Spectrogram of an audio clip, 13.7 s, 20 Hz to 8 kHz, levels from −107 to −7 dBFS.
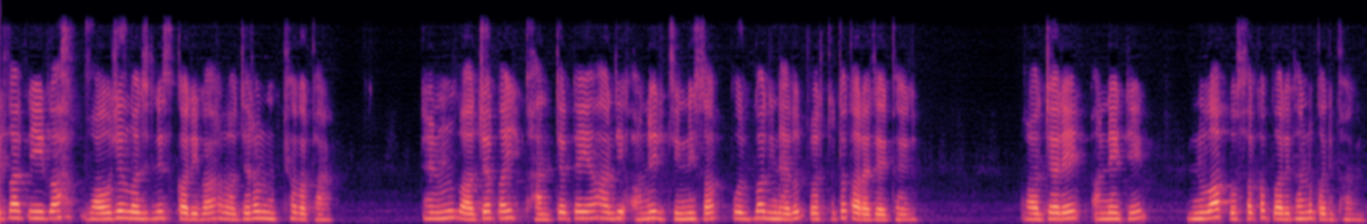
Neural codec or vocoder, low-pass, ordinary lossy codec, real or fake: autoencoder, 22.05 kHz, a latent of 192 numbers a frame, VITS, trained on one speaker; 7.2 kHz; none; fake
